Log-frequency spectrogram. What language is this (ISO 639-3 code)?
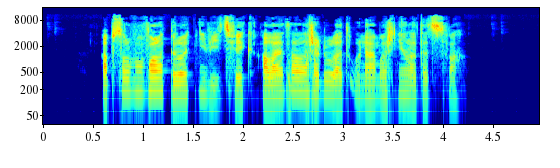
ces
